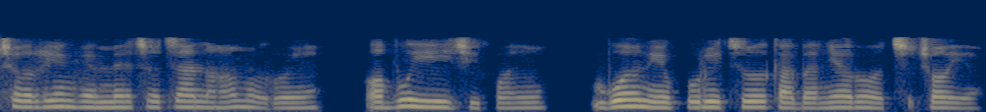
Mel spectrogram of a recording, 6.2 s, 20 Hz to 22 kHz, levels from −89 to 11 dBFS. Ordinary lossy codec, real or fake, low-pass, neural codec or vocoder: MP3, 32 kbps; fake; 5.4 kHz; codec, 16 kHz, 0.8 kbps, ZipCodec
